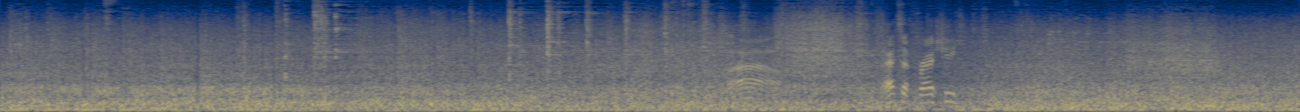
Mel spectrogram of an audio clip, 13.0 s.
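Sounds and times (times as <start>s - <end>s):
train wheels rumbling on rail: 0.0s - 13.0s
wheels clacking over rail joints: 2.3s - 9.2s.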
